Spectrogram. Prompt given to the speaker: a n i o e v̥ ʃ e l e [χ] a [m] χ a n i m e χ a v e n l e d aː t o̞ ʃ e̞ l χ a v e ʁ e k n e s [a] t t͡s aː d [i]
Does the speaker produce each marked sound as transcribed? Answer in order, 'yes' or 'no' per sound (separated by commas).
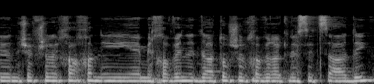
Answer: yes, no, no, yes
